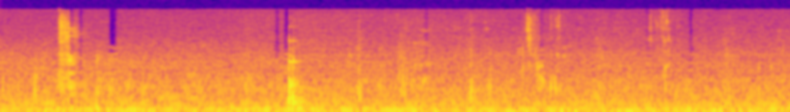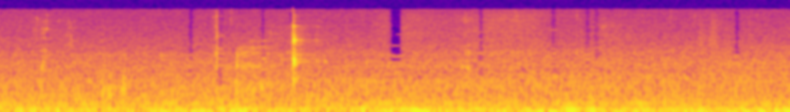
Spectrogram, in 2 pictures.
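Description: Close-up chewing of a mouthful of soup and bok choy greens, with a handful of sharp clicks, the loudest about one and a half seconds in, over a low steady hum.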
